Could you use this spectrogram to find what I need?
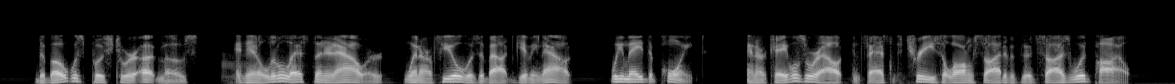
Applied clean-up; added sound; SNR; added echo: neural separator model SepFormer WHAM!.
